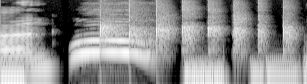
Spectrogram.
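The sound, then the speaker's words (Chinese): Short burst of applause: a few whooping, cheer-like voices open it, followed by a quick, uneven run of about eight loud claps layered over low tones. “谢谢你们的掌声！”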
